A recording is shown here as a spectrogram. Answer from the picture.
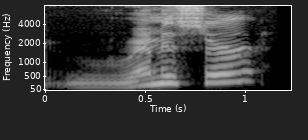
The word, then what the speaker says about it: Remdesivir: So the FDA has officially approved, and let me make sure I say this right, Remdesivir, spelled R-E-M-D-E-S-I-V-I-R, to treat COVID-19.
